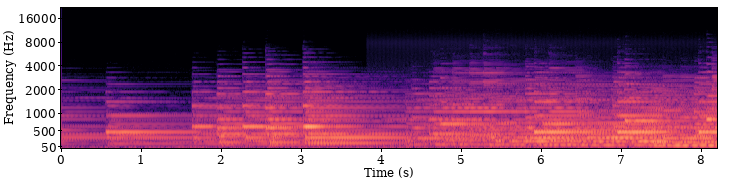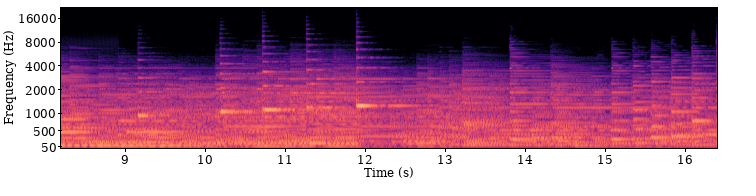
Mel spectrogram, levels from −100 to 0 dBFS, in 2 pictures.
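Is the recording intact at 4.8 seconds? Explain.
No, unshielded or switching-contaminated wiring injects 60 Hz mains buzz from 3.81 to 8.92 s, its harmonics adding a steady, raspy buzz roughly 25 dB under the music.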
